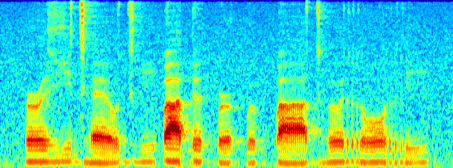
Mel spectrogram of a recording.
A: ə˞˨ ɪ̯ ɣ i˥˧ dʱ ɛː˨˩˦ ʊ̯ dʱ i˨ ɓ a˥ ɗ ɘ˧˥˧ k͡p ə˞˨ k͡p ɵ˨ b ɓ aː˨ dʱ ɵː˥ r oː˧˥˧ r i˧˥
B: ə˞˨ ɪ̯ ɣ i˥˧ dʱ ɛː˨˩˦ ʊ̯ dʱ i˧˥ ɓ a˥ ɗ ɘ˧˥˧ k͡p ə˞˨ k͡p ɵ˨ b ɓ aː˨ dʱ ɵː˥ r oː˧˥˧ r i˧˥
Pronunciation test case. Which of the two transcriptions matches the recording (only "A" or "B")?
B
